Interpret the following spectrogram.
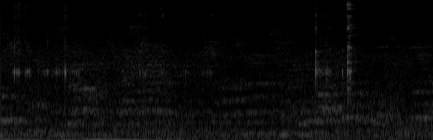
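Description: Table knife sawing through a crisp-crusted corn-flake tapioca on a ceramic plate, quiet, with a few light clinks of knife and fork against the plate.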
